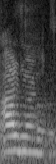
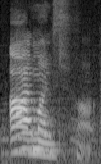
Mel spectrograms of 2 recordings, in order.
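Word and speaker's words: almond: बताइए पहले फर्स्टम बादाम आलमंड आमंड एल को साइलेंट करना था ना आमन यस नाउ टेल मी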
